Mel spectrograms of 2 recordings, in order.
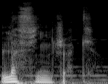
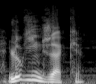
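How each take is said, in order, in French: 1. Le premier mot se dit avec le son f. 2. Le premier mot se dit sans le son f.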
